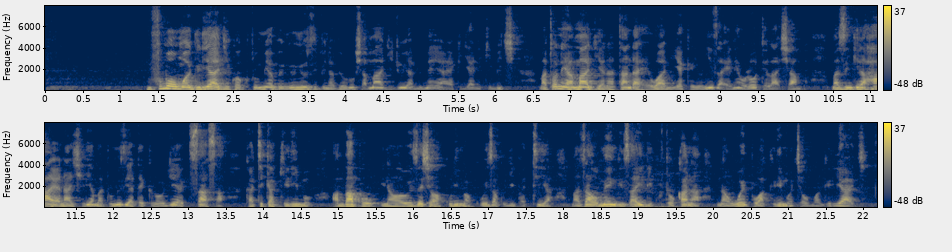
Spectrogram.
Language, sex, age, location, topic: Swahili, male, 25-35, Dar es Salaam, agriculture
